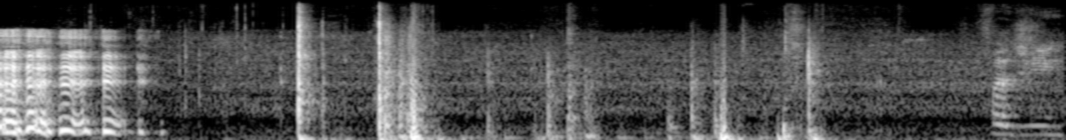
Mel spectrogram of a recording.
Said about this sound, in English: Let me actually go and close my door, because now I realize I'm uncomfortable.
